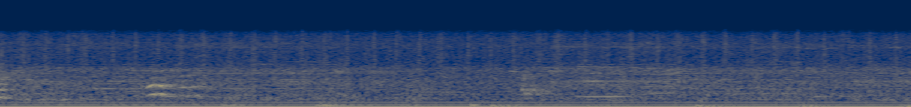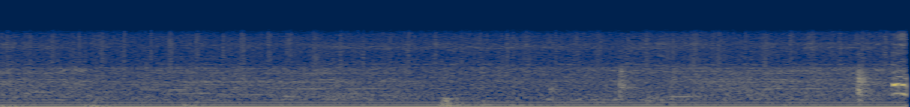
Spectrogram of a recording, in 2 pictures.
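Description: Steady low hum and hiss of background room noise with no one near the microphone, broken by faint distant voices about a second in and again around four seconds in.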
